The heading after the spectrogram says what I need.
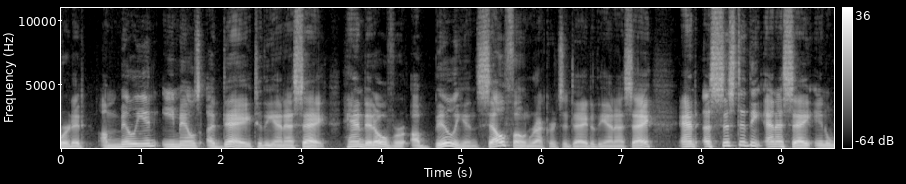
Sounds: Speech

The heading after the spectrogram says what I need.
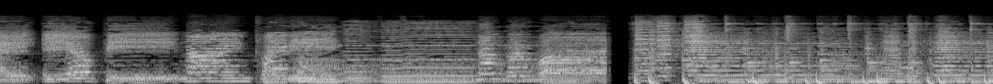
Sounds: Music

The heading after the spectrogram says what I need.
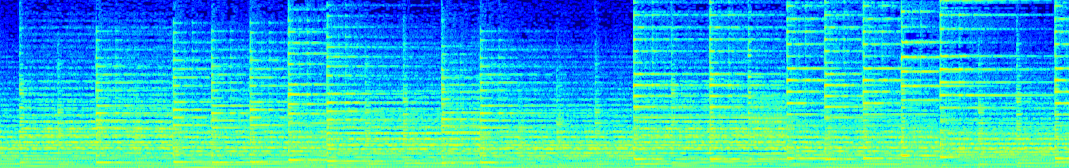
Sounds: New-age music, Music

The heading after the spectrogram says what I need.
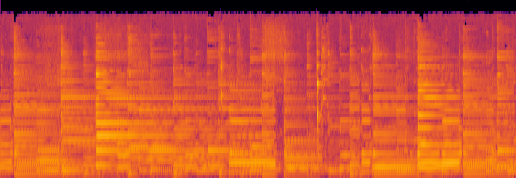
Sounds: Musical instrument, Music, Acoustic guitar, Guitar

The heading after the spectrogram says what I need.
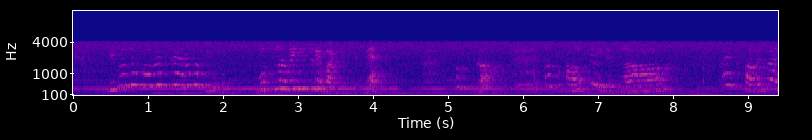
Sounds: woman speaking, Speech, monologue

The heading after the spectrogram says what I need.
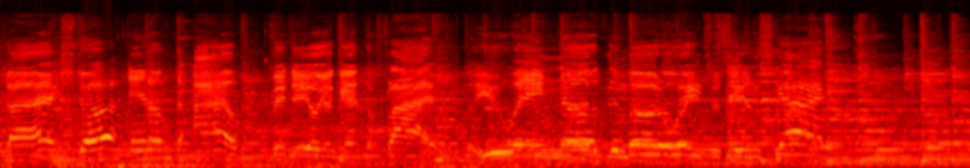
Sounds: Music

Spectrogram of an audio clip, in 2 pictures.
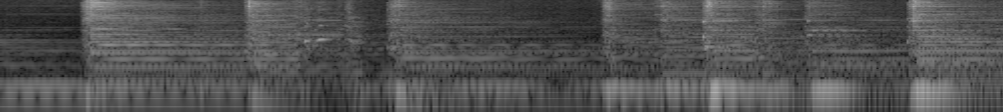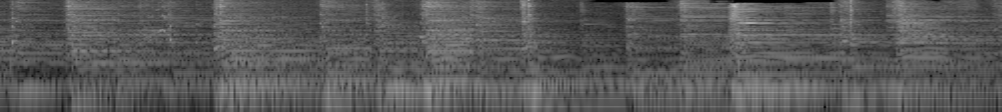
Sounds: Music

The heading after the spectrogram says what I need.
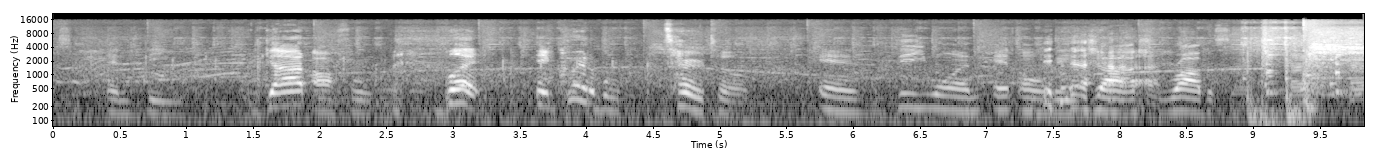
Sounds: Speech, Music

